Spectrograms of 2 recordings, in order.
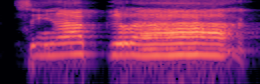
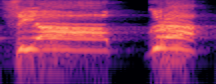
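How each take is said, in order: First: The command is said softly and weakly. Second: The command is shouted loudly and firmly.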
